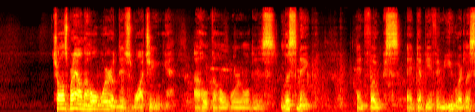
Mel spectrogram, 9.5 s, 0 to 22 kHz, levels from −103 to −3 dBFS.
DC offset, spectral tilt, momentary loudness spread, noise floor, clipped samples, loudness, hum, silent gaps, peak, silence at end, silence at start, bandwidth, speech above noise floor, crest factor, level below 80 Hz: under 0.1%; -3.5 dB/octave; 15 LU; -76 dBFS; under 0.1%; -29 LUFS; none; none; -12 dBFS; 0 s; 1.05 s; 16 kHz; 47 dB; 18 dB; -62 dBFS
